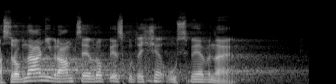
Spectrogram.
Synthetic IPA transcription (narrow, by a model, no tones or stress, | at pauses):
asɾo̞vnaːɲiːvɾaːmt͡sɪɛvɾo̞pɪjɛskut̪ɛt͡ʃɲɛʔuːsmjɲɛvnɛ̰ː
